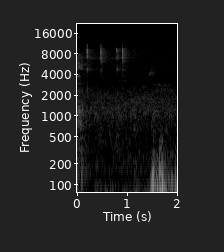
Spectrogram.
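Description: Near silence with a few faint, short clicks in the first second, and a faint low sound about a second and a half in.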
